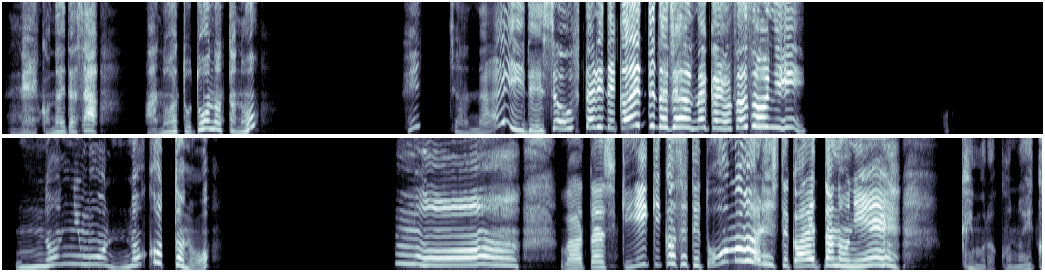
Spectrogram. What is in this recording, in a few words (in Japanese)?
女子; 女性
